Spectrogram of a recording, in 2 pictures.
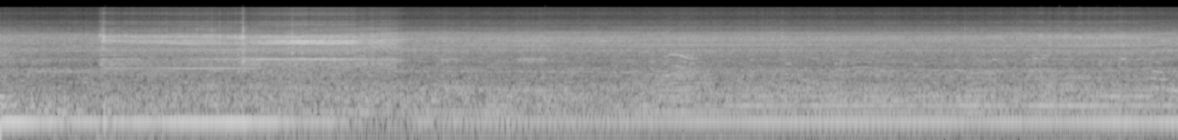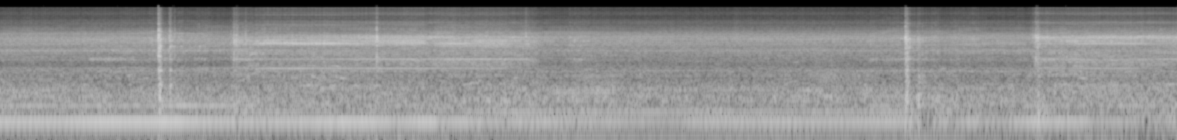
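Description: A straight-knife cutting machine slices through stacked fabric.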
